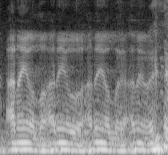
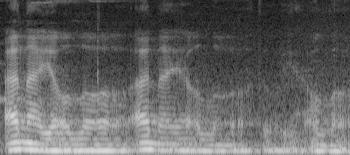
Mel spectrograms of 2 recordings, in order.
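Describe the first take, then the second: First: "Ana ya Allah" gabbled fast, words running together; rushed dhikr. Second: Savoured dhikr. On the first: Preacher mocking hurried chanting, said too fast. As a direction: rattle off "ana ya Allah" carelessly, too quickly. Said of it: "jangan jadi kayak wiridan cepet... Kagak gitu". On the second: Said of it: "Jadi dinikmatin tuh". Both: Shown as a demonstration.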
